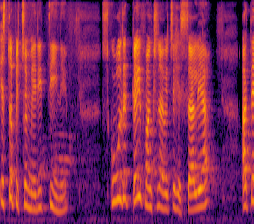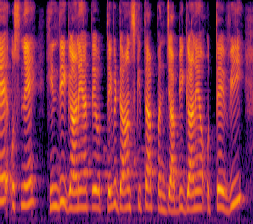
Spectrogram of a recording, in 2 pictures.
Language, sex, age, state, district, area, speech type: Punjabi, female, 45-60, Punjab, Fatehgarh Sahib, rural, spontaneous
